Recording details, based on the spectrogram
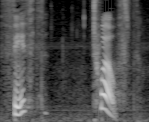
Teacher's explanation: The ones with a v sound, 5 and 12, change their v sounds to f sounds.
